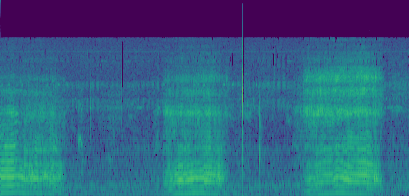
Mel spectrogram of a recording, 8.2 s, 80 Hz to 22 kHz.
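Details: A large man snoring heavily: loud, deep, buzzing snores about every three seconds, roughly 19 a minute, with quiet gaps between breaths.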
